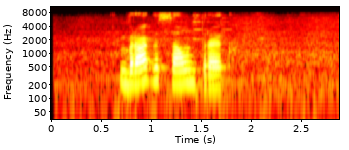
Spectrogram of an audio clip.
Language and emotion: Russian, neutral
